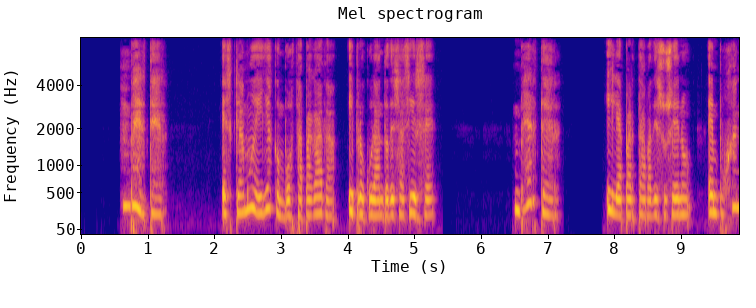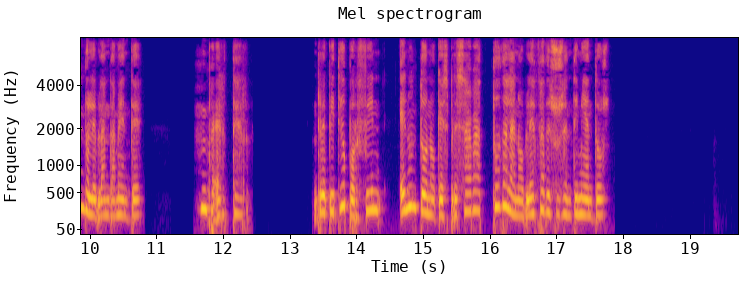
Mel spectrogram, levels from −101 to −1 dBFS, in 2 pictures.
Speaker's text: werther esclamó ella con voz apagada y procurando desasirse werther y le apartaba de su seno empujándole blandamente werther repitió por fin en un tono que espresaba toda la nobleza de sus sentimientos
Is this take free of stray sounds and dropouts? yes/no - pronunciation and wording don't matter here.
yes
